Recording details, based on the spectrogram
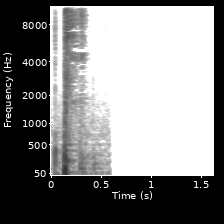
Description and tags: opening back of film camera
short audio file of the back of a camera being opened
8mm, camera, filming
